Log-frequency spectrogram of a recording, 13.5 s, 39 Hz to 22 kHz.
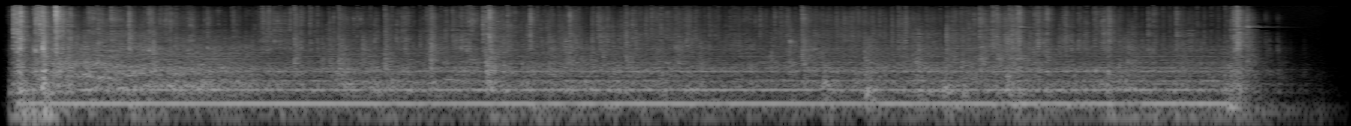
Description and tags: mechanical garage door opening, near miked, long creak, quad
Mechanical garage door opening. Long creak/squeal in the beginning. Left, right, Left surround, right surround channels. Recorded with Zoom H2n.
mechanical, opening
